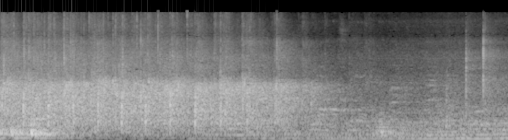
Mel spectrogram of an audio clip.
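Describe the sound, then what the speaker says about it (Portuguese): A congregation at a church service claps in sustained applause that fills the room and gradually tapers off. "Aquela salva de palmas."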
